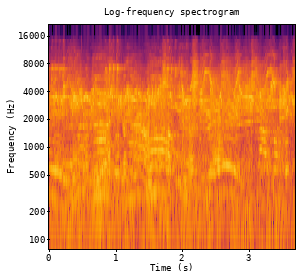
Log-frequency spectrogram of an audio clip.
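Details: A long-tailed shrike in Indonesia gives a dense, busy stream of high chirps and trills with lower, slurred arching notes, over a background of human voices.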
